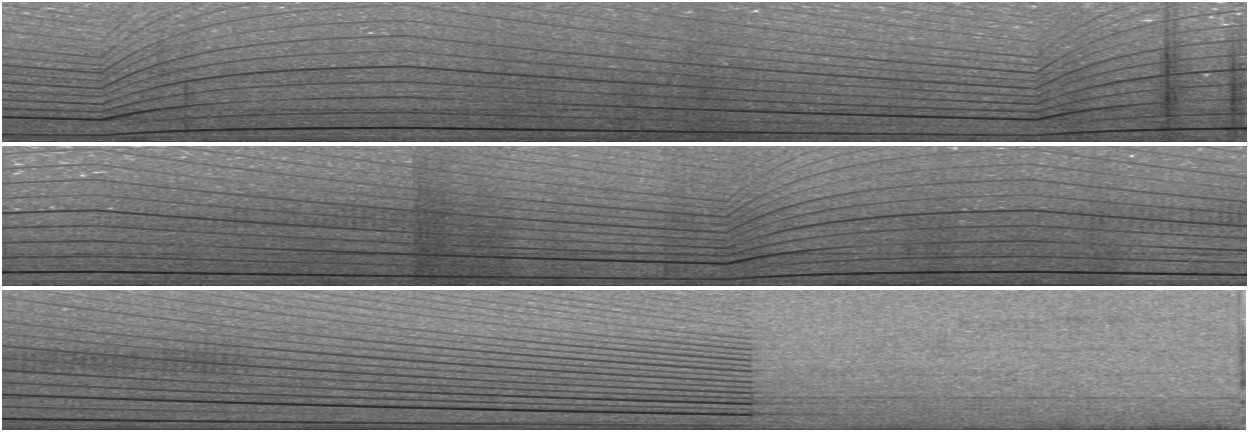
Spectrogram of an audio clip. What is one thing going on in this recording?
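An off-road SUV engine drones as it drives.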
